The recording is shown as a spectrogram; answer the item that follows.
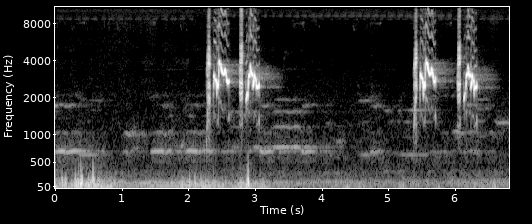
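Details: Morning song of a sooty-headed bulbul used to lure a kept bulbul to sing: two pairs of short, bubbling warbled phrases about three seconds apart, with a low rumble and a faint steady tone early on.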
